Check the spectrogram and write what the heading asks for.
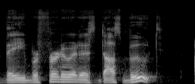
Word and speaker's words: Das Boot: It's Das Boot.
